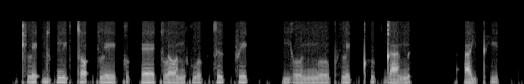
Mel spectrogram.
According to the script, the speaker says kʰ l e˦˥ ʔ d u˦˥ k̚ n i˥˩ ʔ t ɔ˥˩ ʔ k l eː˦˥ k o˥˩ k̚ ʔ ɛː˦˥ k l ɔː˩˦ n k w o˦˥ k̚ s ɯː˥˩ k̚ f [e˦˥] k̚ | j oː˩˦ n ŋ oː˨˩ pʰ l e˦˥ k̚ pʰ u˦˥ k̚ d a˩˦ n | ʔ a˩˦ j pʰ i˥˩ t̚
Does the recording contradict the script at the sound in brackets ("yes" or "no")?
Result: yes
